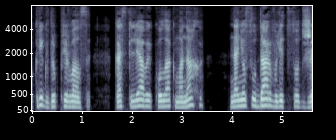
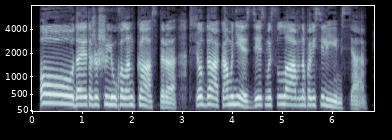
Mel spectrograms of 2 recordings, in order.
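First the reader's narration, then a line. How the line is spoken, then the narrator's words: Yelling. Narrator (Russian): Ткач злобно завопил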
